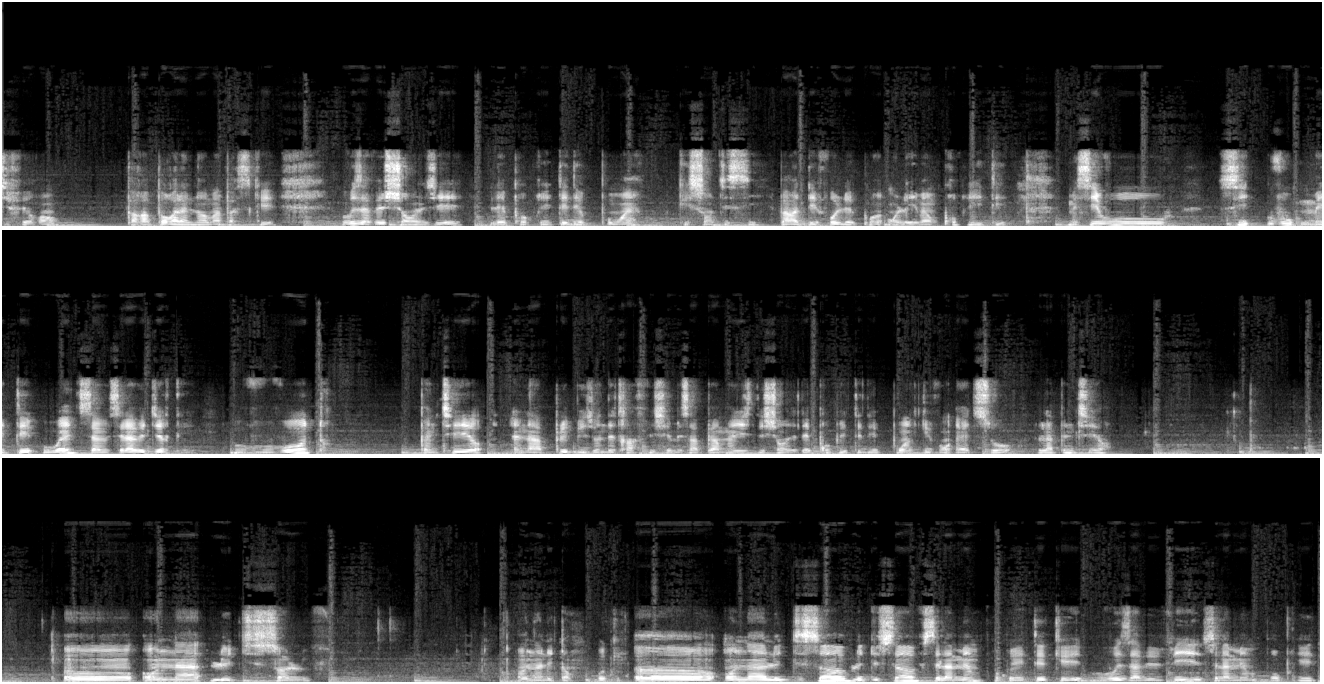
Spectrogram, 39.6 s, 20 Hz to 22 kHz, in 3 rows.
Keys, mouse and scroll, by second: 4.4 Tab, 24.5 Tab, 25.9-26.4 scroll down 8, 32.6 space.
